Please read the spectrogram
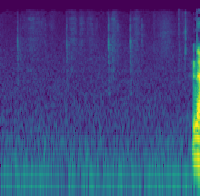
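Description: Faint scratching of a pen writing in short strokes, then a man's voice starting to speak at the very end.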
